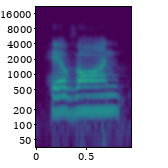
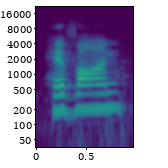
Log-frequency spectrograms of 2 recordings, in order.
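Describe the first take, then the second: No difference in how they are said.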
